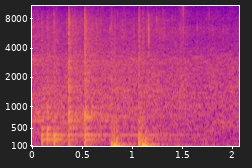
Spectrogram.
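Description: A short instrumental flourish from a live band: a held note with two deep, loud drum hits about a third of a second apart, around a second in.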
